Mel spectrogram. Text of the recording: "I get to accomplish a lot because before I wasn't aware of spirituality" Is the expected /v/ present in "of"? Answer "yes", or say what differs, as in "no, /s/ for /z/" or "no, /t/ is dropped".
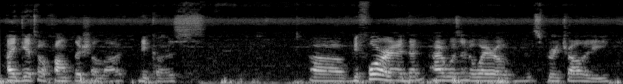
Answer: yes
